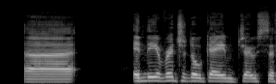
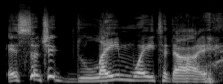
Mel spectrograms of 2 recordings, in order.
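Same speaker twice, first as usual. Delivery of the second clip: ordinary talk, nothing marked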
